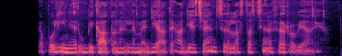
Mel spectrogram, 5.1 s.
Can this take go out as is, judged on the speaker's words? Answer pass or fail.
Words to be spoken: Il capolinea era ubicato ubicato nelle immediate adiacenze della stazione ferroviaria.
fail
